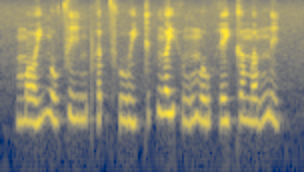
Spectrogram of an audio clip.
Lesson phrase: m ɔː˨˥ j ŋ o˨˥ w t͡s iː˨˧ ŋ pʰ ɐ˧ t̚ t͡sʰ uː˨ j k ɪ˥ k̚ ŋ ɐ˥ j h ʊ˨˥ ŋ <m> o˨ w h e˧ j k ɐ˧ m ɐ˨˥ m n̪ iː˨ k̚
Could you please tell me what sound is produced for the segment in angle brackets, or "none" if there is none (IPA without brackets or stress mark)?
m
